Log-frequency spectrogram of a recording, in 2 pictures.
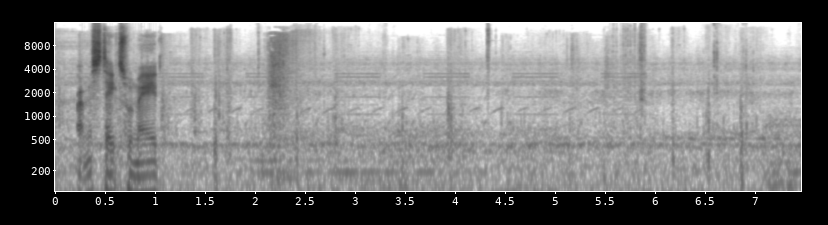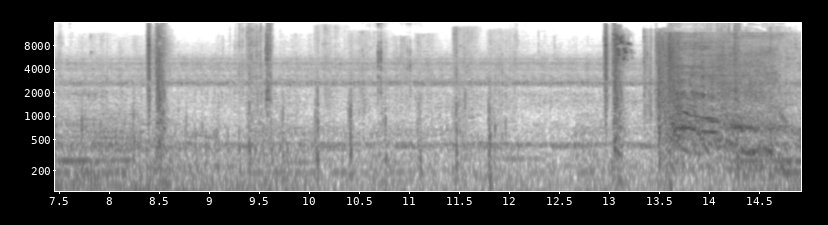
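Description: Footsteps crunch slowly over leaves and twigs.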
